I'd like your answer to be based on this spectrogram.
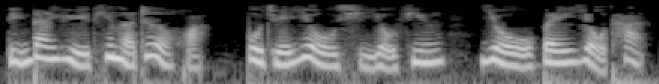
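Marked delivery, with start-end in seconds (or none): none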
